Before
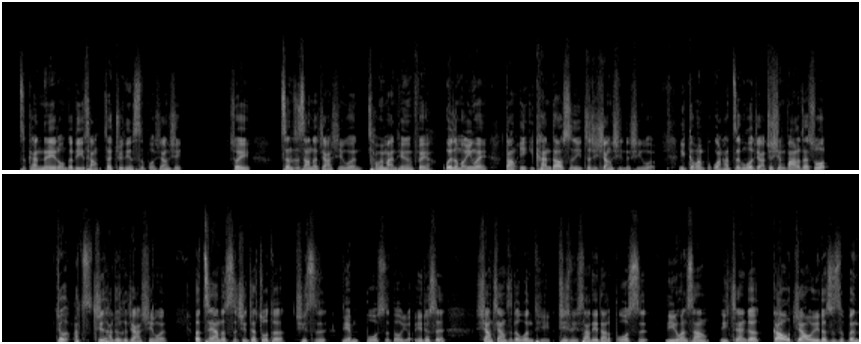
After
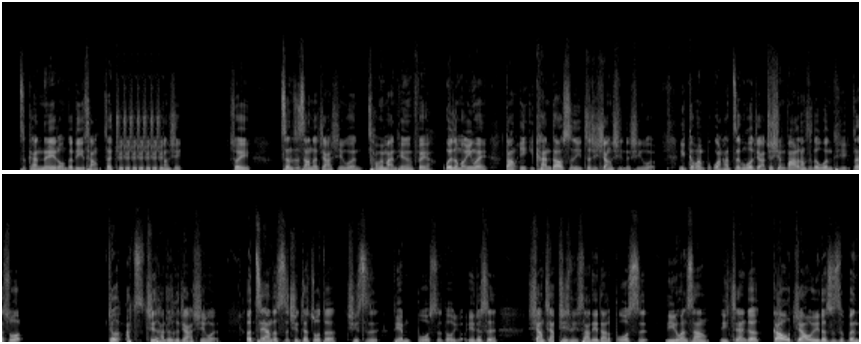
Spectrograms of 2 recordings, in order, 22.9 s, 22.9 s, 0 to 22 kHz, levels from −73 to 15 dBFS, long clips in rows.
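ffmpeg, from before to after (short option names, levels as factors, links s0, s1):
-filter_complex "[0:a]asplit=11[s0][s1][s2][s3][s4][s5][s6][s7][s8][s9][s10];[s0]atrim=end=1.622[s11];[s1]atrim=start=1.528:end=1.622[s12];[s2]atrim=start=1.528:end=1.622[s13];[s3]atrim=start=1.528:end=1.622[s14];[s4]atrim=start=1.528:end=1.622[s15];[s5]atrim=start=1.528:end=1.622[s16];[s6]atrim=start=1.528:end=1.622[s17];[s7]atrim=start=2.158:end=10.652[s18];[s8]atrim=start=18.078:end=18.772[s19];[s9]atrim=start=10.648:end=18.082[s20];[s10]atrim=start=18.768[s21];[s11][s12]acrossfade=d=0.004:c1=hsin:c2=hsin[s22];[s22][s13]acrossfade=d=0.004:c1=hsin:c2=hsin[s23];[s23][s14]acrossfade=d=0.004:c1=hsin:c2=hsin[s24];[s24][s15]acrossfade=d=0.004:c1=hsin:c2=hsin[s25];[s25][s16]acrossfade=d=0.004:c1=hsin:c2=hsin[s26];[s26][s17]acrossfade=d=0.004:c1=hsin:c2=hsin[s27];[s27][s18]acrossfade=d=0.004:c1=hsin:c2=hsin[s28];[s28][s19]acrossfade=d=0.004:c1=hsin:c2=hsin[s29];[s29][s20]acrossfade=d=0.004:c1=hsin:c2=hsin[s30];[s30][s21]acrossfade=d=0.004:c1=hsin:c2=hsin"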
